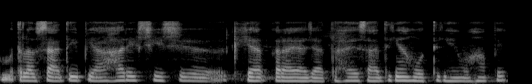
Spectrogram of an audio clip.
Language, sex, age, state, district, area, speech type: Hindi, female, 30-45, Uttar Pradesh, Prayagraj, rural, spontaneous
